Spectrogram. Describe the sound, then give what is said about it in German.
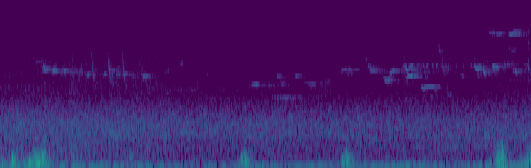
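Faint birds twitter and chirp intermittently in a forest, with a few soft low thumps and a steady background hush. “In der Hoffnung, dass man auch das Vogelgezwitscher hört.”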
